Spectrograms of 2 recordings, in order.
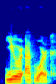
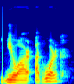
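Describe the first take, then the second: First: You are is joined into one short word. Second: You are is said as two full words.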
